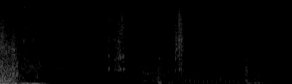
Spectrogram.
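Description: Metal clicks and clacks as a pistol is handled and reloaded.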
